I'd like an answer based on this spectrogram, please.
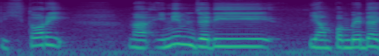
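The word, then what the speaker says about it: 一人: Nah, ichi ini ditambah dengan nin tidak menjadi ichinin. Loh, kenapa sensei? Kenapa malah jadi hitori?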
